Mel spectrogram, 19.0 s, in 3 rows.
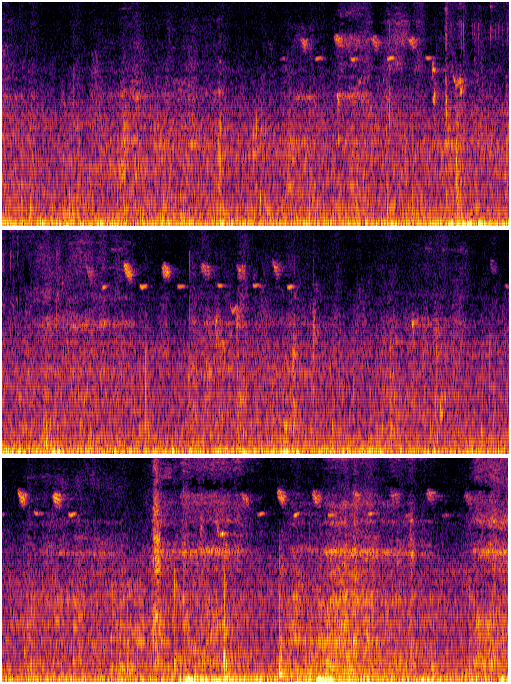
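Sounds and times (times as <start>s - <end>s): faint high bird chirps: 7.4s - 10.2s.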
